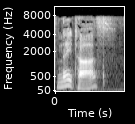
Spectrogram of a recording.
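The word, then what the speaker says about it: thnetos (θνητός): And this flesh here is modified by the adjective thnetos. T-H-N long E-T-O-S.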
